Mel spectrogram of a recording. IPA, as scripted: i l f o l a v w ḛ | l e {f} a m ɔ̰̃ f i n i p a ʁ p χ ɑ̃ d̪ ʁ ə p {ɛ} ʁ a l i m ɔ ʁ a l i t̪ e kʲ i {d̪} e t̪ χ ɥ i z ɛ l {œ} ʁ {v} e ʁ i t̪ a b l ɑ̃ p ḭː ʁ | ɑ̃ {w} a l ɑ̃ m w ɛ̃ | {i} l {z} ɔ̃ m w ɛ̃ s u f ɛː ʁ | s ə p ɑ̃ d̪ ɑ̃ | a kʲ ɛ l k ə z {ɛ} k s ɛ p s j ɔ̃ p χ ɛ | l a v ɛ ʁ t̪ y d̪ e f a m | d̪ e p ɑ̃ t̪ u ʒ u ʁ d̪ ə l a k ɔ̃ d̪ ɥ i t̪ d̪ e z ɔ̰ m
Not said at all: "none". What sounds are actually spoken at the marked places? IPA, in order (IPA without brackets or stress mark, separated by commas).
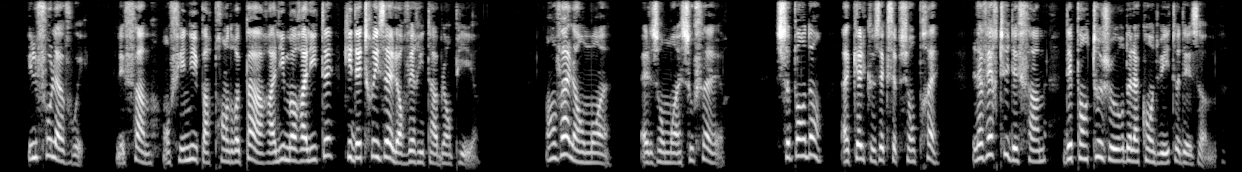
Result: f, a, d̪, œ, v, v, ɛ, z, ɛ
